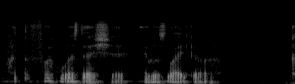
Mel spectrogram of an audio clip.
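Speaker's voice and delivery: hushed, searching for the word; whispered aside. Real, not acted. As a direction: whisper it to yourself, puzzled. Straining to remember a word.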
